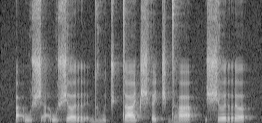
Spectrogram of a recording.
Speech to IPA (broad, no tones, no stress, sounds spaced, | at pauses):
a̰ w ʃ a̰ w ʃ ɐ r ɛ̰ dʱ u t͡ʃ t a t͡ʃʰ ɛ t͡ʃ dʱ a | ʃ ə r ɐ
